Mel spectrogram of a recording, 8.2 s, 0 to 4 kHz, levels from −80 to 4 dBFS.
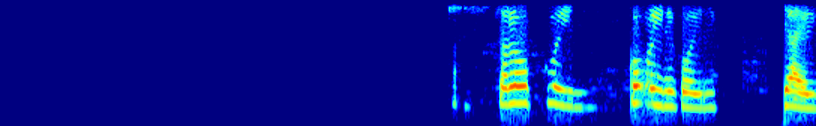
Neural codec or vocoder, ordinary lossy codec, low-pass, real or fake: none; none; 3.6 kHz; real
